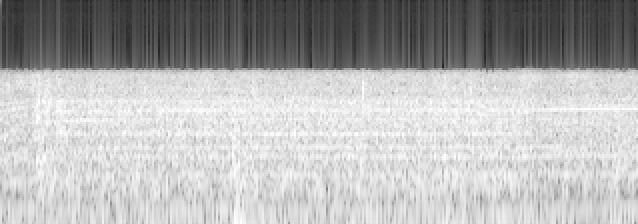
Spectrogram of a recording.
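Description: Steady mechanical hum over a hiss, with several steady tones that hold unchanged throughout.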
